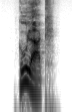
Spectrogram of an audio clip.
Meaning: gulag
- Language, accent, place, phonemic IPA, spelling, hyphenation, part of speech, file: German, Germany, Berlin, /ˈɡuːlak/, Gulag, Gu‧lag, noun, De-Gulag.ogg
